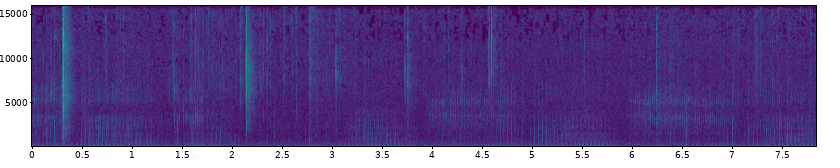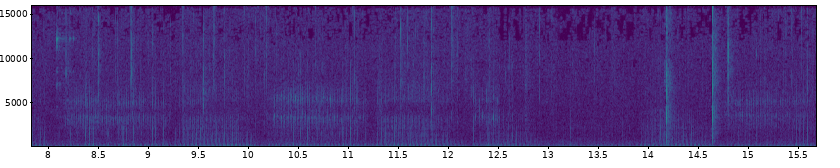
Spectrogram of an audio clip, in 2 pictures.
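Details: Deep continuous purring of a sleeping cat, a throaty rumble pulsing in slow, regular breath-length waves, lightly overlaid by the faint ticks and snaps of a crackling fireplace.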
